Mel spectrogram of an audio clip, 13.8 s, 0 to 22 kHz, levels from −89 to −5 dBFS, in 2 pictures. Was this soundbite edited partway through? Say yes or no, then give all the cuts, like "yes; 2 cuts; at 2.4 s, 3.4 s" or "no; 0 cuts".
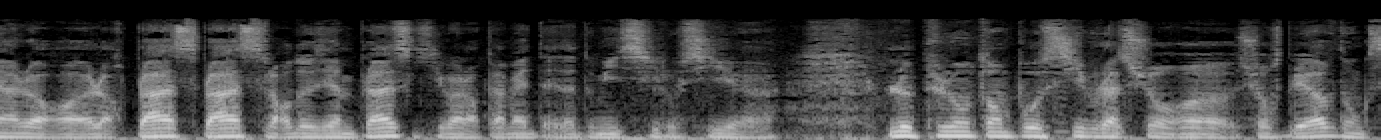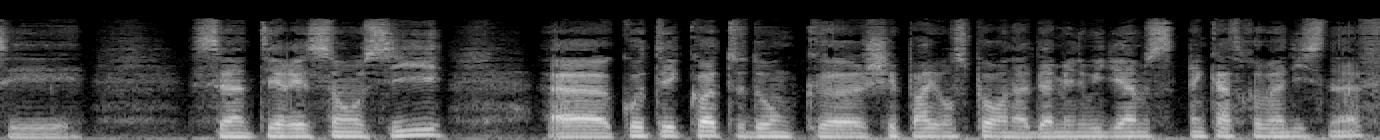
yes; 3 cuts; at 1.0 s, 2.1 s, 6.4 s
